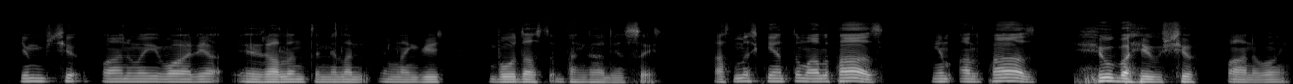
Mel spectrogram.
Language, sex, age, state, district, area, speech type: Kashmiri, male, 30-45, Jammu and Kashmir, Kulgam, rural, spontaneous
